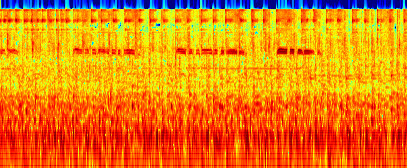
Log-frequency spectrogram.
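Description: A drum circle of many hand drums playing together in a dense, steady rhythm, with a short high ringing tone recurring every couple of seconds.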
